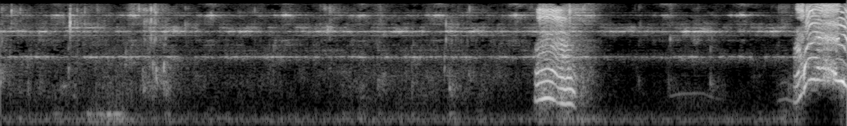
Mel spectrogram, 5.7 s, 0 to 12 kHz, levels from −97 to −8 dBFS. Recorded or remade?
remade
